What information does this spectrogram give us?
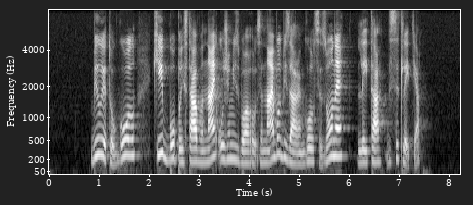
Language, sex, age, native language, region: Slovenian, female, 18-29, Slovenian, Central Slovenia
